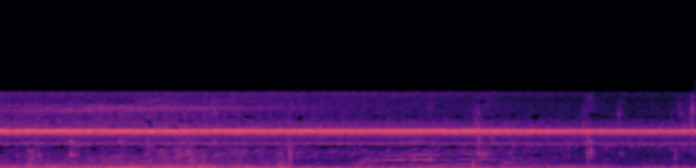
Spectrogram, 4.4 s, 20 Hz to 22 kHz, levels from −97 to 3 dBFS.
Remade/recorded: remade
